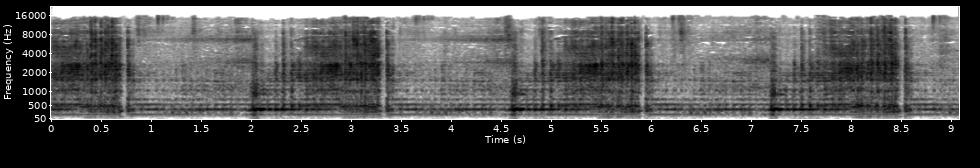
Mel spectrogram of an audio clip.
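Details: DIY low-cost Arduino emergency ventilator for COVID-19, a stepper motor squeezing a manual bag-valve-mask bag: regular mechanical rasping and motor whirring cycles, about 23 per minute, delivering breaths.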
